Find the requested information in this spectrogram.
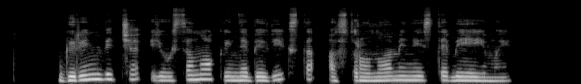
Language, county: Lithuanian, Utena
